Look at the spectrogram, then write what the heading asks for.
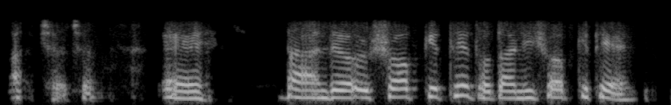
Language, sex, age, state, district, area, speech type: Sindhi, female, 30-45, Uttar Pradesh, Lucknow, urban, conversation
